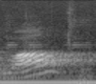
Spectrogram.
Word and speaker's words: wal: Nah, ketika kita baca wal, lamnya dibaca ya. Jadi tidak dilewat langsung ke ku, tapi dibaca dulu lamnya.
